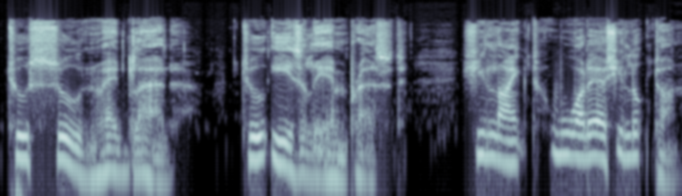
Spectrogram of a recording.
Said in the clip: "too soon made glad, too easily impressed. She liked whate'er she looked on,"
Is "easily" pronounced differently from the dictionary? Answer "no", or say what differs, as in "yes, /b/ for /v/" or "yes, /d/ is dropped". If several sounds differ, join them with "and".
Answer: no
